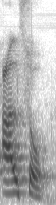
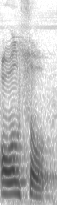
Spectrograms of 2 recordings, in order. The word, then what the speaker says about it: also: Students ठीक नहीं करते, इसे बोलते हैं आल्सो। तो ये एक गलत प्रोनाउंसिएशन है, इसकी राइट प्रोनाउंसिएशन है ऑल्सो, ऑल्सो, राइट।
